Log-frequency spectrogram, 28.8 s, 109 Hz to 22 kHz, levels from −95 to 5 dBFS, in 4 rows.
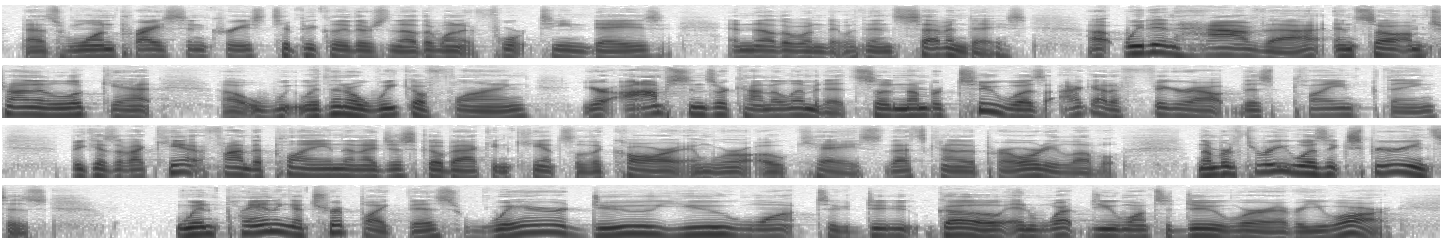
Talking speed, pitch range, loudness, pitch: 220 wpm, 110-145 Hz, -23 LUFS, 125 Hz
